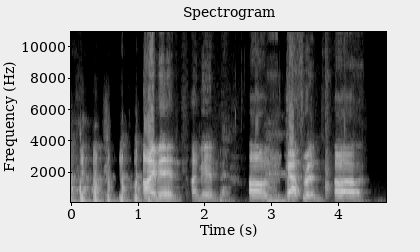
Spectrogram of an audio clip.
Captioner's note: laughing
